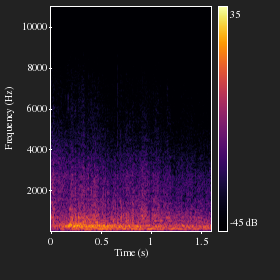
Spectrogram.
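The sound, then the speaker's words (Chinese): Thunder following a lightning flash, heard as a loud, dense rumble that rolls on steadily through the whole short clip, with no talk over it. “一道闪电将方子君的脸映得惨白”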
